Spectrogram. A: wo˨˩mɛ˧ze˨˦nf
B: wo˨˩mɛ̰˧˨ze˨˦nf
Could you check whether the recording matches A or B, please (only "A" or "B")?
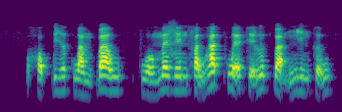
A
